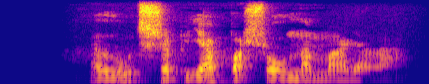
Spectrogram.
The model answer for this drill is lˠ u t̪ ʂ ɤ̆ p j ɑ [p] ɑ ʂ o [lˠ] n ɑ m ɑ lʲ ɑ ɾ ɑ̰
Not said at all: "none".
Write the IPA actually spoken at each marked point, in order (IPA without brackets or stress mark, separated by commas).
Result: p, lˠ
